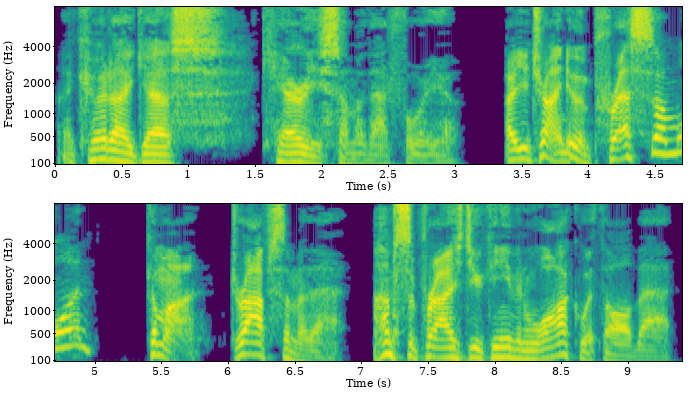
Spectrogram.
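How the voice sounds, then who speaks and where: Wry, animated wisecracking secret agent. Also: male voice, medium pitch, normal speed, breathy edge, dry recording, clean studio sound, full character voice. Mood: teasing. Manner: sardonic, casual, joking. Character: wry, wisecracking adult male undercover agent. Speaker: voice actor playing a game companion. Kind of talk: video game character dialogue.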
